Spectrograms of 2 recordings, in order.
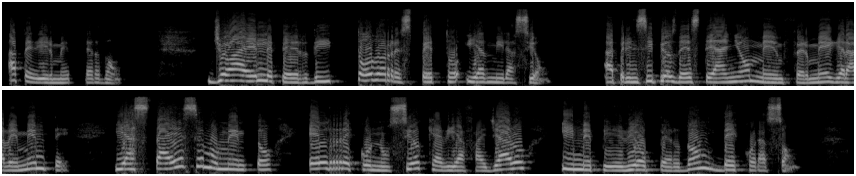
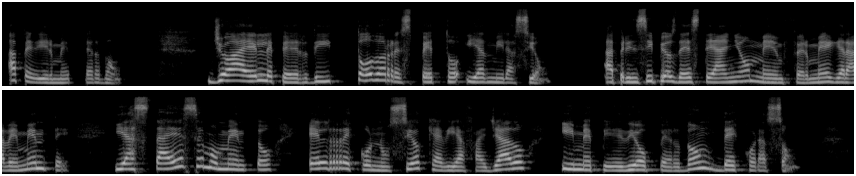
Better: second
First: distortion; slight; 13% of the sound clipped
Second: none

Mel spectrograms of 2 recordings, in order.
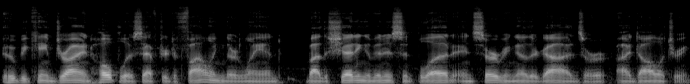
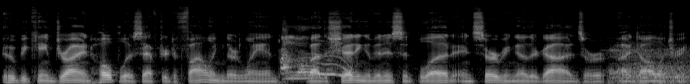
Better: first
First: none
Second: dog barking; noticeable; at 3 s and at 6 s; peak level with the speech

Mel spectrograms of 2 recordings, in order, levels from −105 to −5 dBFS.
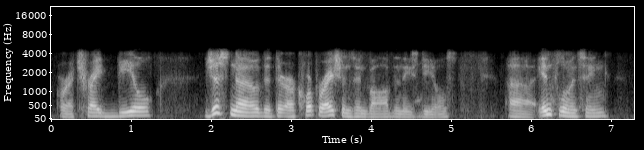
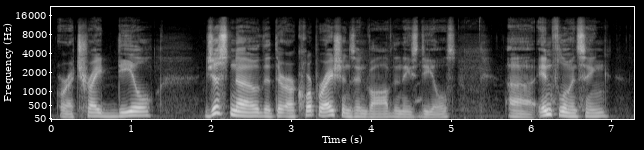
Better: second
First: garbled, watery; badly; nothing above 4 kHz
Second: none

